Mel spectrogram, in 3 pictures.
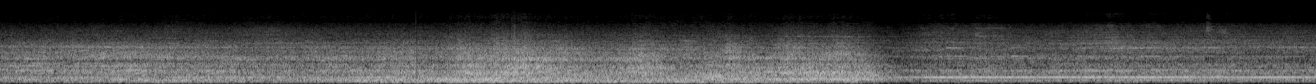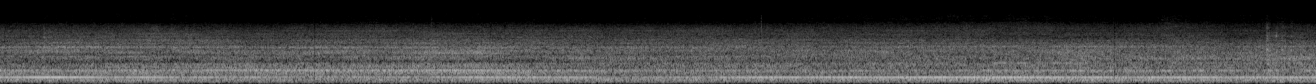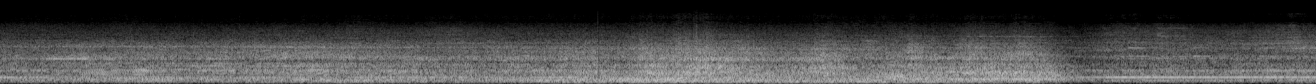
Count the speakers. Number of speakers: zero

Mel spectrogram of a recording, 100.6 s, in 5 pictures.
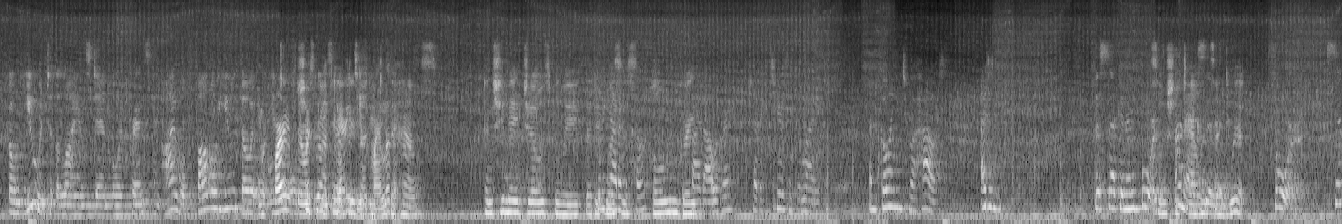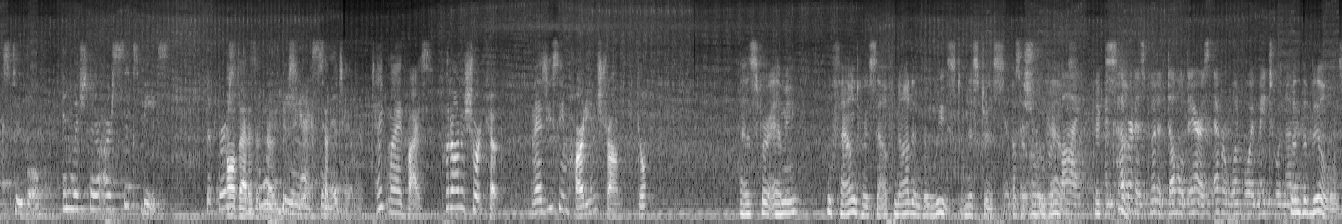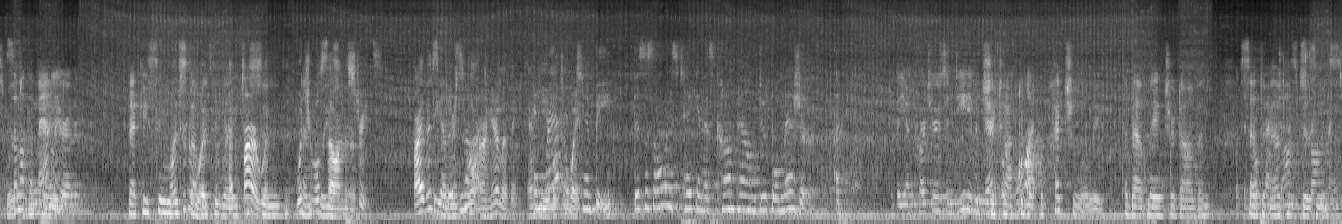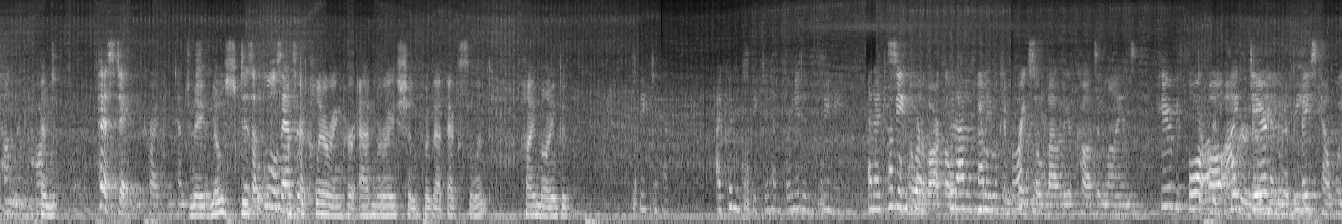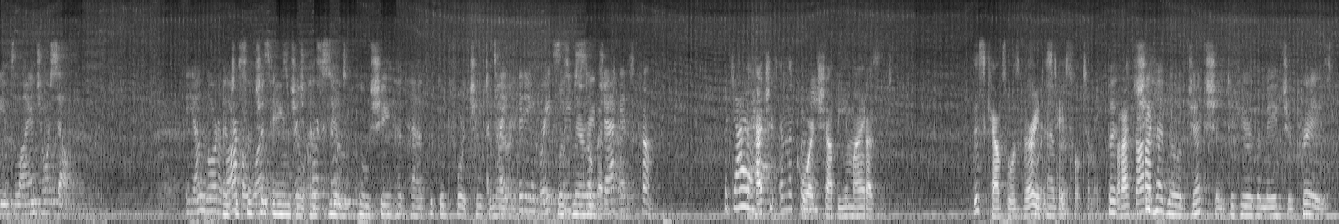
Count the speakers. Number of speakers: five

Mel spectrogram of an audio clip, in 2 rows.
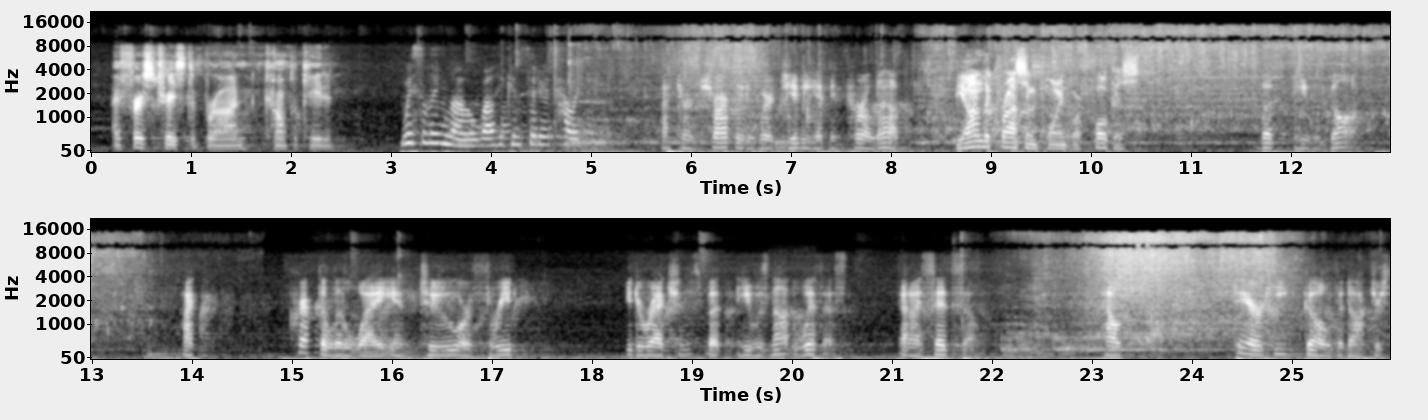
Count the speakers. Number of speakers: four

